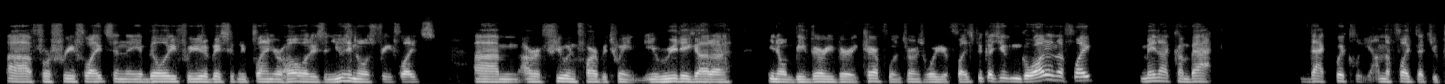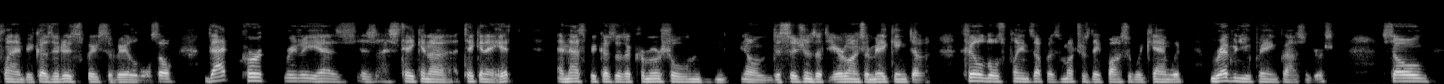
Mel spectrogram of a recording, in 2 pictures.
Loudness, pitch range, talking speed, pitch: -19 LUFS, 120-135 Hz, 220 wpm, 125 Hz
